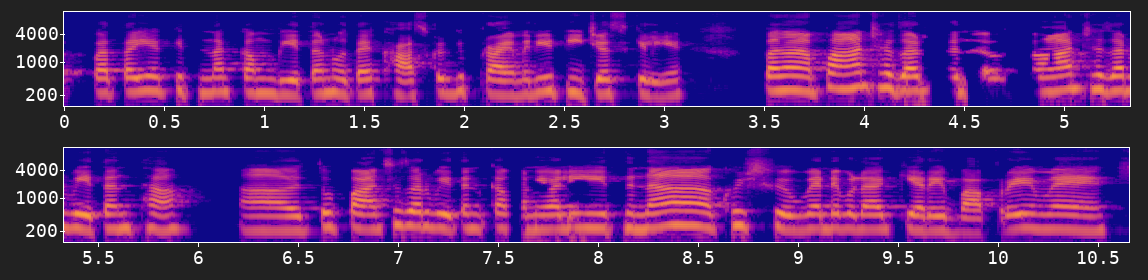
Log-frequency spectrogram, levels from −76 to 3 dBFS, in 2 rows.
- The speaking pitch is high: Yes, high, 230 Hz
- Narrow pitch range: Yes, narrow, 2.3 semitones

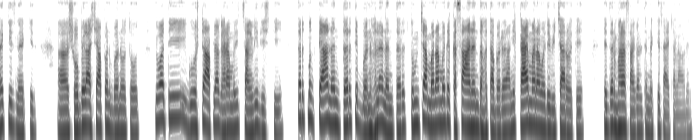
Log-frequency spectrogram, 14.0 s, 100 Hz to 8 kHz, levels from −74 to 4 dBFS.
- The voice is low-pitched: No, medium, 145 Hz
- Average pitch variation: Yes, average, 3.7 semitones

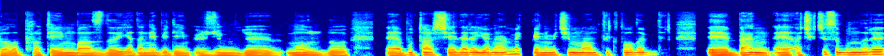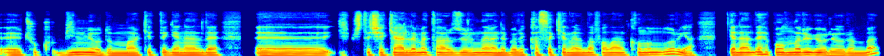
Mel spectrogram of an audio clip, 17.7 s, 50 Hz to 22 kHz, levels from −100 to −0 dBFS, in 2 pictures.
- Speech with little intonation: Yes, narrow, 2.3 semitones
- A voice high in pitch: No, low, 105 Hz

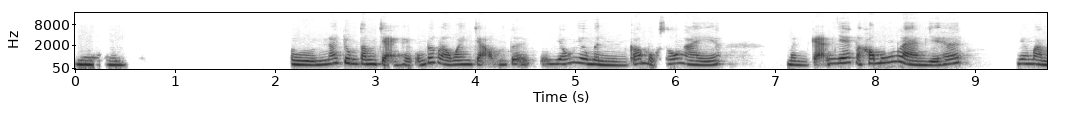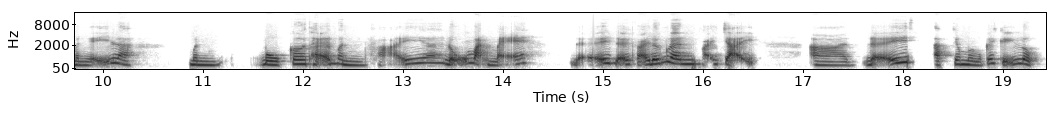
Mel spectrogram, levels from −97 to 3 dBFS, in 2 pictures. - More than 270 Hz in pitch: No, very high, 255 Hz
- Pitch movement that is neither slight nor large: Yes, average, 5.0 semitones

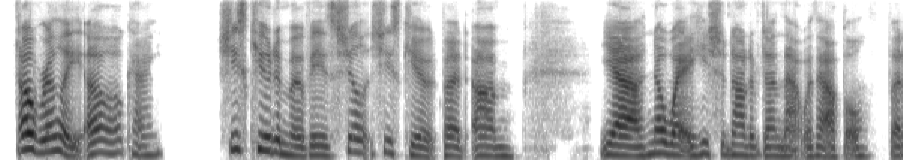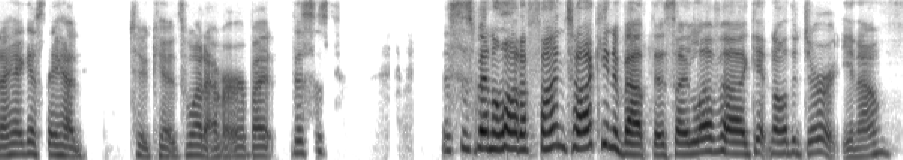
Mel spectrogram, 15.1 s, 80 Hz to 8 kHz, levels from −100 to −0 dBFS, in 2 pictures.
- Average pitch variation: No, wide, 5.7 semitones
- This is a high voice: Yes, high, 200 Hz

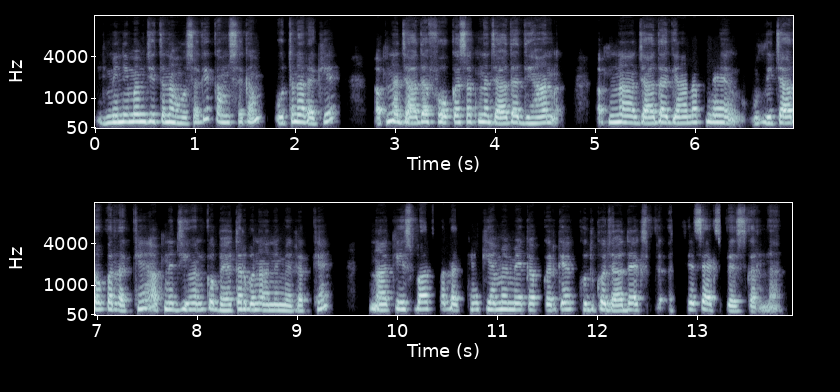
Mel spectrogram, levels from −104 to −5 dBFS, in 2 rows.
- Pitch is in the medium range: No, high, 215 Hz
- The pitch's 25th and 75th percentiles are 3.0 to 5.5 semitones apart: No, narrow, 2.4 semitones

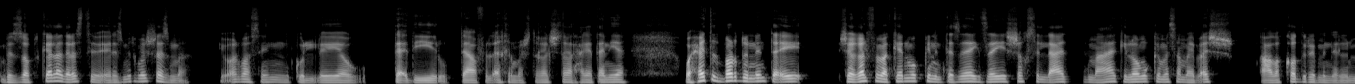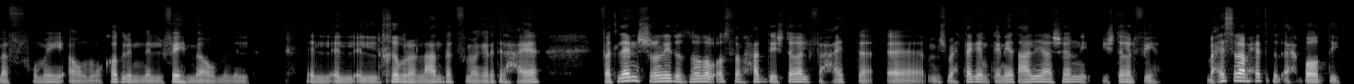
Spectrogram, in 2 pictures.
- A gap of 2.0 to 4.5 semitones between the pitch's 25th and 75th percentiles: No, average, 5.0 semitones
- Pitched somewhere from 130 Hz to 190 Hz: No, low, 110 Hz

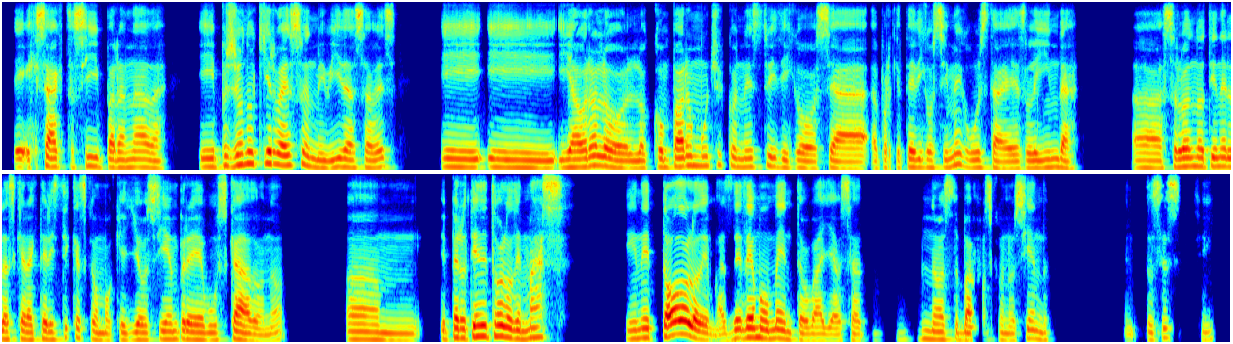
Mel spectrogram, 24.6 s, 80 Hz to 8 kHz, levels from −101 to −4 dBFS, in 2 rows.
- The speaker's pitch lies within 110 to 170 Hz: Yes, low, 135 Hz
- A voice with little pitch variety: No, average, 3.0 semitones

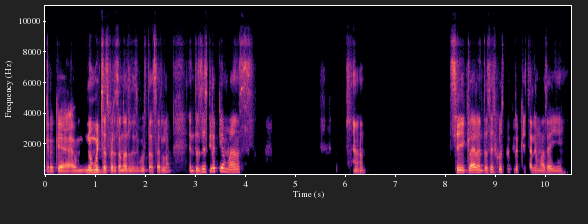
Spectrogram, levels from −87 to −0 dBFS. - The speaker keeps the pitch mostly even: No, average, 3.4 semitones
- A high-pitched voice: No, low, 135 Hz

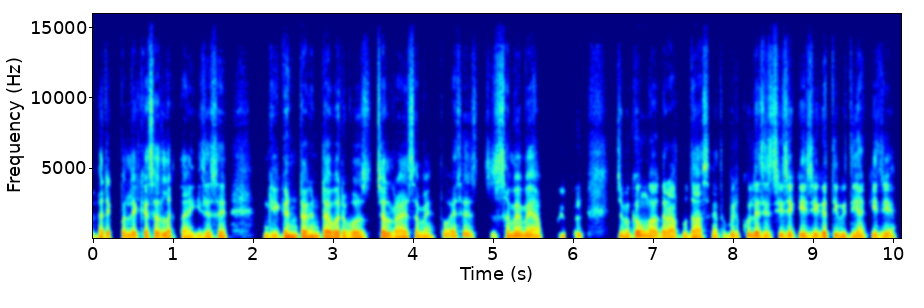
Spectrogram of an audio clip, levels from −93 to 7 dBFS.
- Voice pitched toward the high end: No, medium, 145 Hz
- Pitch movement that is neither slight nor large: No, narrow, 2.3 semitones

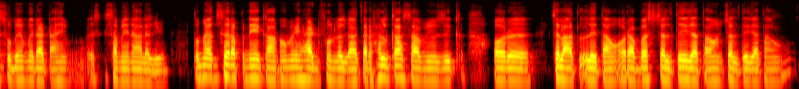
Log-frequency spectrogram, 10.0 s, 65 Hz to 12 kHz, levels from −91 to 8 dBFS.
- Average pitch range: No, narrow, 1.7 semitones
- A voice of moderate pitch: No, low, 115 Hz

